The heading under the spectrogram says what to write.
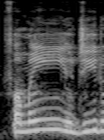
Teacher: فمن یجیر میں میم کو یا سے ملاتے ہوئے ادغام یعنی کہ غنہ کی آواز سے پڑھیں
